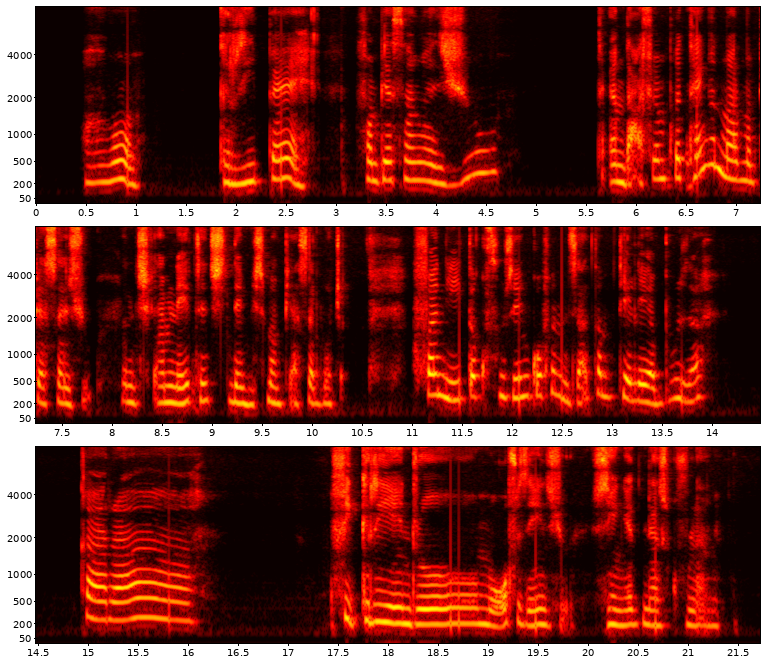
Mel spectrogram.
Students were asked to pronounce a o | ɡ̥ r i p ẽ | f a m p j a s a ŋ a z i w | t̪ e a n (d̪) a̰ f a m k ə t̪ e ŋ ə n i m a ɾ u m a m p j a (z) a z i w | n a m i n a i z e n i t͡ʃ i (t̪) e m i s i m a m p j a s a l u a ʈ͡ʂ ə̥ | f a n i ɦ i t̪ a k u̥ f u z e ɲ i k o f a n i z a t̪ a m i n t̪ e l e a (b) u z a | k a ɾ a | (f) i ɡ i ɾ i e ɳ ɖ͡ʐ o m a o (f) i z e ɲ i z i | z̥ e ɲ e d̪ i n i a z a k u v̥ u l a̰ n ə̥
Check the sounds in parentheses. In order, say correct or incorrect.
correct, incorrect: s, incorrect: d̪, correct, correct, correct

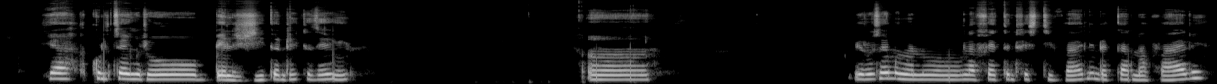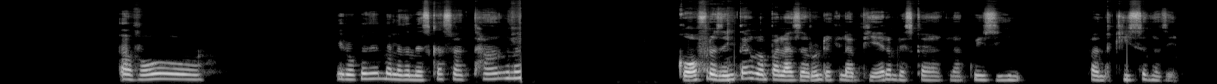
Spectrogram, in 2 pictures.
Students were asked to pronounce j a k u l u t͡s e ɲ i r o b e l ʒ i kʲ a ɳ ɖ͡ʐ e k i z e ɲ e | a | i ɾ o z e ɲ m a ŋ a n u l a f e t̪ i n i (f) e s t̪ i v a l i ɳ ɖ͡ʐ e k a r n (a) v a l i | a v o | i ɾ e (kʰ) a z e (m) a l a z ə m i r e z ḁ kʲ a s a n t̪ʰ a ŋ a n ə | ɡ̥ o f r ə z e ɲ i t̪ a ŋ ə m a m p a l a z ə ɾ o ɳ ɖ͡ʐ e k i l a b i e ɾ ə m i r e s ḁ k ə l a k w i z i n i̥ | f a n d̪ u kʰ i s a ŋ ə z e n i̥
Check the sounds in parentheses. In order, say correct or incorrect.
correct, correct, incorrect: k, correct

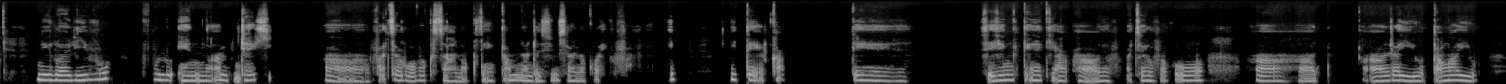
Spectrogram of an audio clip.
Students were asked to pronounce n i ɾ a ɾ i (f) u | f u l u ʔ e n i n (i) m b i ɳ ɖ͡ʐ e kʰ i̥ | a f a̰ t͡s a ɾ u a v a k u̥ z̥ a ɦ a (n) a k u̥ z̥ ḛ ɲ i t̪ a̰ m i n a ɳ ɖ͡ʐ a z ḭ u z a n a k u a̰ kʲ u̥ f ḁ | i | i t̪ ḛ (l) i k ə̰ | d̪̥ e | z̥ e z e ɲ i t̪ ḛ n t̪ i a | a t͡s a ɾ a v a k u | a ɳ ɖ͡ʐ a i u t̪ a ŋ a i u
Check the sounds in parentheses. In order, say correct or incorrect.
incorrect: v, incorrect: a, correct, incorrect: ɾ

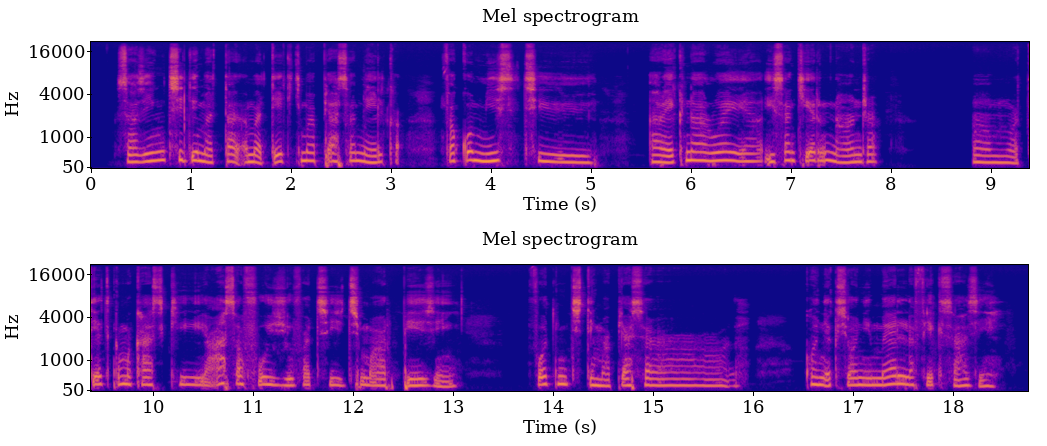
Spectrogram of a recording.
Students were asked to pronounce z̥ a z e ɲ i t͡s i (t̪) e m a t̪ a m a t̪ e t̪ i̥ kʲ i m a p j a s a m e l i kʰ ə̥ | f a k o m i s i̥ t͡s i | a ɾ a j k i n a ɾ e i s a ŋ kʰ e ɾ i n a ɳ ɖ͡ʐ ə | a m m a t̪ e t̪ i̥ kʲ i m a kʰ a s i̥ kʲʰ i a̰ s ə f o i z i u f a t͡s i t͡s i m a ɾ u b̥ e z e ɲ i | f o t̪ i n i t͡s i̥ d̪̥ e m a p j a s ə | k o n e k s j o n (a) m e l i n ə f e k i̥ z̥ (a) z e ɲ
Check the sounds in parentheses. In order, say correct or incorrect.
incorrect: d̪, incorrect: i, correct

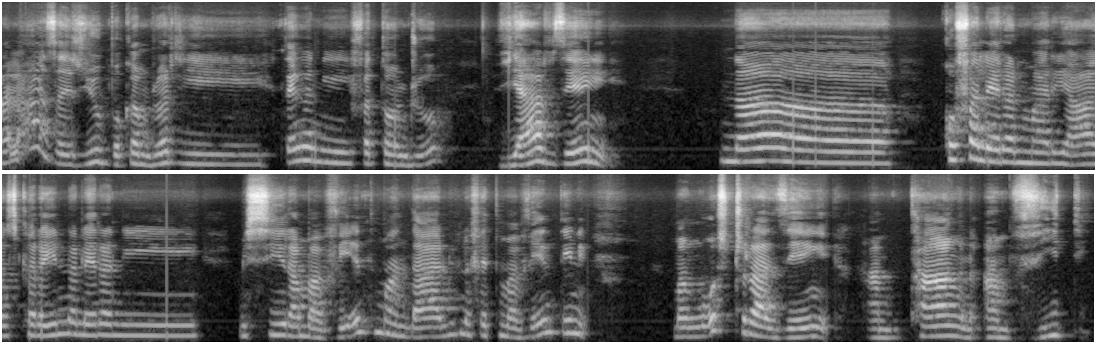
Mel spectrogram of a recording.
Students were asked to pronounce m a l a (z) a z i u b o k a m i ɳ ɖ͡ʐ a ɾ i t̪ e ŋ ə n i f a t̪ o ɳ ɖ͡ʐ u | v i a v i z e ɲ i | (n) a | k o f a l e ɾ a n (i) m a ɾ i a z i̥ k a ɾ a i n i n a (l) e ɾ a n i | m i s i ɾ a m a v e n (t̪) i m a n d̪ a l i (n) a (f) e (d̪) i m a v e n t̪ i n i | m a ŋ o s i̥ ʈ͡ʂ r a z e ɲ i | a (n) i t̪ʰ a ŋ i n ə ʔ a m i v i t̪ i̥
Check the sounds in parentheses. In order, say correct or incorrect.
correct, correct, correct, correct, correct, correct, correct, incorrect: t̪, incorrect: m

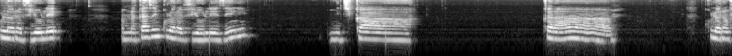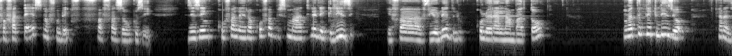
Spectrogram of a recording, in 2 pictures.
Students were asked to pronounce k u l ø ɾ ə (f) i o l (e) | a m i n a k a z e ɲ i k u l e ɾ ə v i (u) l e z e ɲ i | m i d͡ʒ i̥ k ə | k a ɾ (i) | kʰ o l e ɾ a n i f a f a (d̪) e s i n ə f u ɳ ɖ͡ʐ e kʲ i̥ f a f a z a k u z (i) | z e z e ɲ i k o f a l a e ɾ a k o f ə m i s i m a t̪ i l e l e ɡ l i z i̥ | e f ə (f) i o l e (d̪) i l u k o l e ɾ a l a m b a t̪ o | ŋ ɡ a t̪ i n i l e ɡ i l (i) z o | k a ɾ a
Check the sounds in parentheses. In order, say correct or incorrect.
incorrect: v, correct, incorrect: o, incorrect: a, incorrect: t̪, incorrect: e, incorrect: v, correct, correct

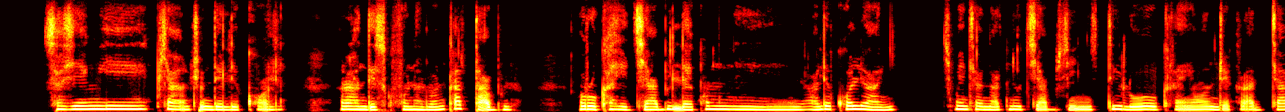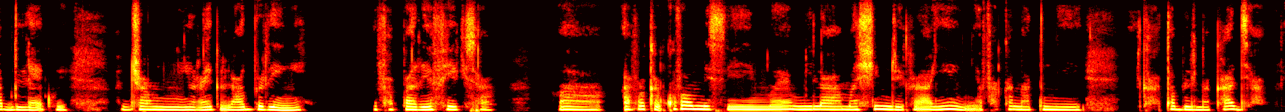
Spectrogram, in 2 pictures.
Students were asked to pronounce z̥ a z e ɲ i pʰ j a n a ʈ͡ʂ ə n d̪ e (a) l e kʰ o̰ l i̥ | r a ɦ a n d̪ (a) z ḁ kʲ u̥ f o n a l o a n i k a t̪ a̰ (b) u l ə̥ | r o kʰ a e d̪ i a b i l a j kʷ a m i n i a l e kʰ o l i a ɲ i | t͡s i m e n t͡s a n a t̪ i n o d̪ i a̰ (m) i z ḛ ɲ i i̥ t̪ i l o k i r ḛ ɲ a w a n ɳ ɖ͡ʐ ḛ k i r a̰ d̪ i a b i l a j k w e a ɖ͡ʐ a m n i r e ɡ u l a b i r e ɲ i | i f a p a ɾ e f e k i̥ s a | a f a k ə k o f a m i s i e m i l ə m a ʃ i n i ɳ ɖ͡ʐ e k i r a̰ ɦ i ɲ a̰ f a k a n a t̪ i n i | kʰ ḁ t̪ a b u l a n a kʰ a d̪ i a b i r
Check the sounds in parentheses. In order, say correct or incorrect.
correct, incorrect: e, correct, incorrect: b

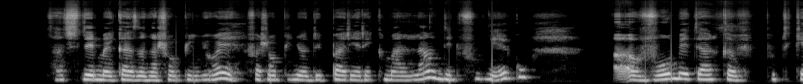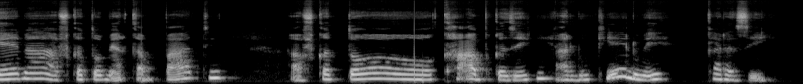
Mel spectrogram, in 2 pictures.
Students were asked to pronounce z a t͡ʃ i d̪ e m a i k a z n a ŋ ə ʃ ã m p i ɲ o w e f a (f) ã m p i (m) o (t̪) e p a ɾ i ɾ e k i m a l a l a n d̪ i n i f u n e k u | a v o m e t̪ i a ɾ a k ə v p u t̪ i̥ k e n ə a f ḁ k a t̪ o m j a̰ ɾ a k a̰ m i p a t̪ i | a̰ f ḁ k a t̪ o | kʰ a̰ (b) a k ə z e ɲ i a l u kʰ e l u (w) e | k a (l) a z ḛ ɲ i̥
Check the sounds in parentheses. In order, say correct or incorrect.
incorrect: ʃ, incorrect: ɲ, incorrect: d̪, correct, correct, incorrect: ɾ

